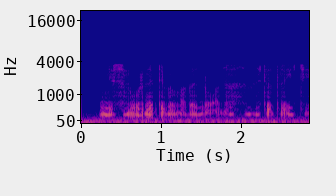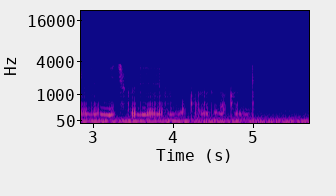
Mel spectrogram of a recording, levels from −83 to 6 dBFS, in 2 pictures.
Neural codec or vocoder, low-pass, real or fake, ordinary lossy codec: autoencoder, 22.05 kHz, a latent of 192 numbers a frame, VITS, trained on many speakers; 3.6 kHz; fake; none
